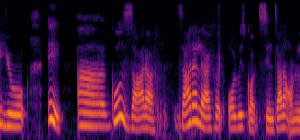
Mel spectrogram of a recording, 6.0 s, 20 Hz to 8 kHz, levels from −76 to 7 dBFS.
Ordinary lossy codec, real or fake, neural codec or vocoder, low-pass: none; fake; codec, 16 kHz in and 24 kHz out, 1 kbps, XY-Tokenizer; 7.2 kHz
